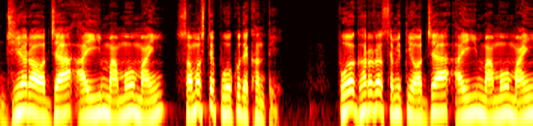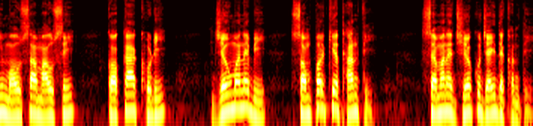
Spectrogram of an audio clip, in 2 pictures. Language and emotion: Odia, neutral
